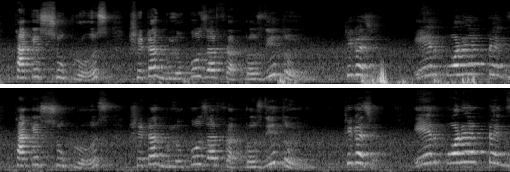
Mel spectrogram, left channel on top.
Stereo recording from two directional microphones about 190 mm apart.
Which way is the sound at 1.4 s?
20° left (ahead or behind).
